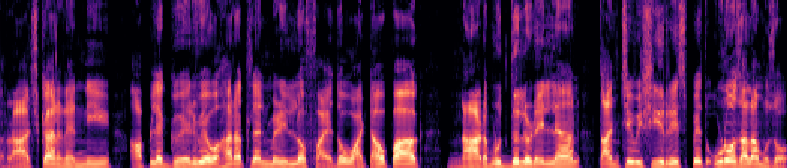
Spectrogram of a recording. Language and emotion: Goan Konkani, angry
